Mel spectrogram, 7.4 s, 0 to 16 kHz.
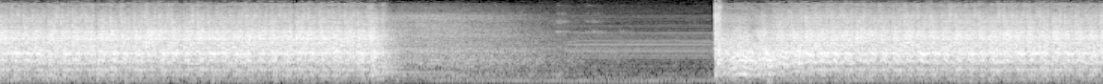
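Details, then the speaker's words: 1978 Ford LTD cranking steadily, about three strokes a second, but never firing after a new starter was fitted; seems not to be getting fuel, runs briefly on starting fluid but won't stay running. "oh all right now that's just not cool I don't know what I did to her here but uh she doesn't want to start so I'm going to have to figure out why"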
